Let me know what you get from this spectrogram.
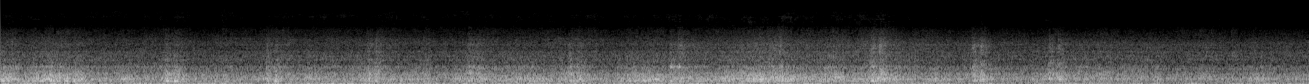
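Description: JR 313 series electric train running, heard from inside the driver's cab: a steady rumble of wheels on rail with a few sharp clacks as the wheels cross rail joints.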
